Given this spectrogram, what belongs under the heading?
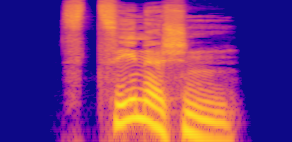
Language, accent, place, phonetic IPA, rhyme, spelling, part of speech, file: German, Germany, Berlin, [ˈst͡seːnɪʃn̩], -eːnɪʃn̩, szenischen, adjective, De-szenischen.ogg
- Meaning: inflection of szenisch: 1. strong genitive masculine/neuter singular 2. weak/mixed genitive/dative all-gender singular 3. strong/weak/mixed accusative masculine singular 4. strong dative plural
